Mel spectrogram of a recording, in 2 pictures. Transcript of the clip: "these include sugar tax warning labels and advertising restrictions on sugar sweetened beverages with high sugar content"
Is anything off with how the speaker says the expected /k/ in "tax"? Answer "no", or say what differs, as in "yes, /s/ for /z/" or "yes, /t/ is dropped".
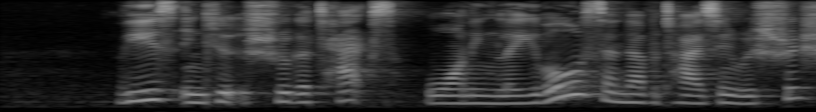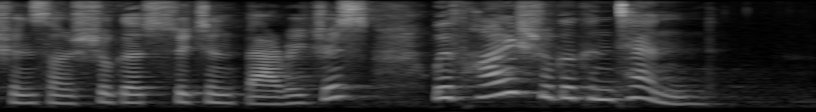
no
